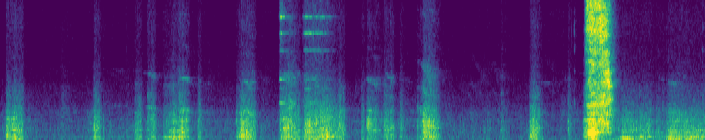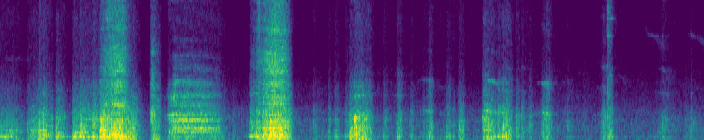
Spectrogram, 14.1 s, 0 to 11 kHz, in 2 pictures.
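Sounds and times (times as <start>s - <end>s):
woman sneezing: 5.9s - 6.2s.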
